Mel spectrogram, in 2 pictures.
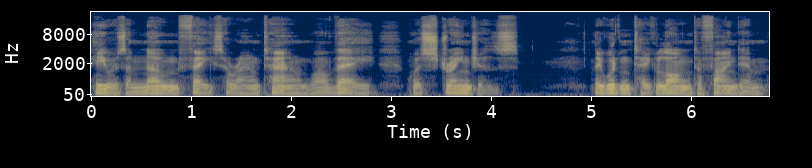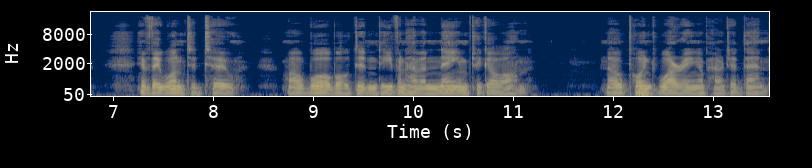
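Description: A man speaks in a fairly low, flat monotone at a fairly slow pace. The recording is very clean, with a silent background. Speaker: narrator reading aloud. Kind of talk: audiobook narration of noir fantasy, read aloud. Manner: moody, dry noir-style delivery with character voices.

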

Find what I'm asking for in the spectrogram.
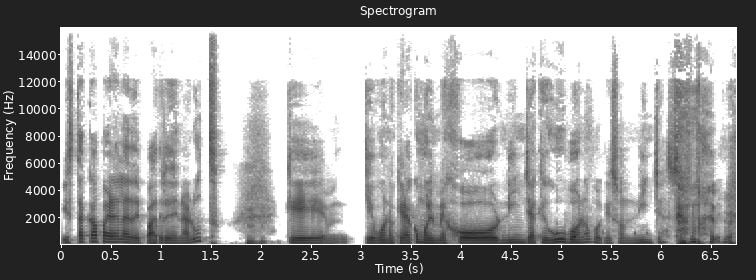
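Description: A woman speaks with medium pitch at a fairly quick pace. The sound is dry and close with no echo, in a very clean recording with a silent background. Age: 30s. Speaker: graphic designer and illustrator. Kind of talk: interview. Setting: studio.

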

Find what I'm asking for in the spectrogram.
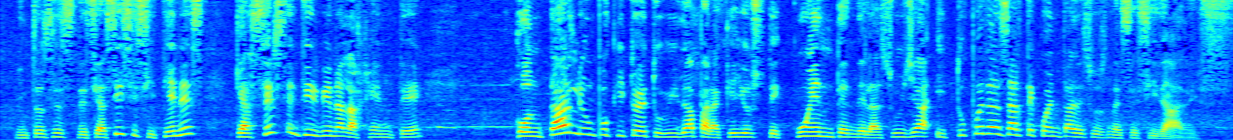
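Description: A woman in an animated tone, fairly high pitch with very wide pitch swings, a fairly slow pace and noticeable background noise. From Mexico, Veracruz. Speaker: podcast host. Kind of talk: casual monologue. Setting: home office.

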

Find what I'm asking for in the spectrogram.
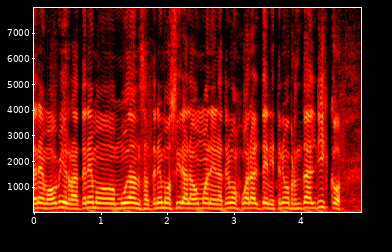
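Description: A man's animated, high-pitched voice with an Argentine accent, racing along at a very fast pace. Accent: Rioplatense Argentine Spanish. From Argentina, Mar del Plata. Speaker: radio host. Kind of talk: radio interview.

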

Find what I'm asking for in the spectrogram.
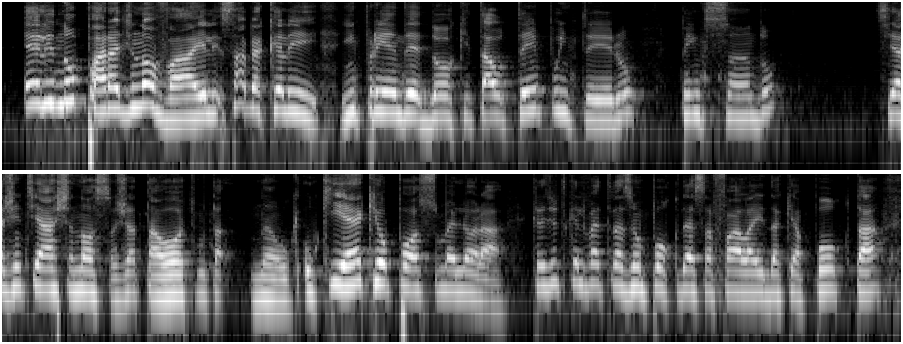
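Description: A man's high pitch and lively intonation on a very clean recording with a silent background. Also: fairly quick pace. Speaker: podcast host. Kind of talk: live podcast conversation. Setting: live-streamed studio.

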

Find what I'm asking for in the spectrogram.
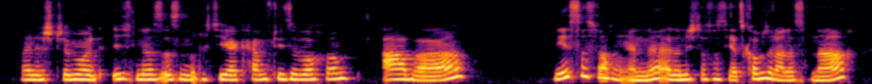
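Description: A somewhat breathy woman with a fairly high pitch talks at a very fast pace, her pitch varying in an ordinary way. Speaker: podcast co-host. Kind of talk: casual chat.

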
